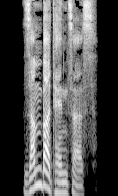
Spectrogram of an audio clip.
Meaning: genitive singular of Sambatänzer
- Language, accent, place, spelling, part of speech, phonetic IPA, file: German, Germany, Berlin, Sambatänzers, noun, [ˈzambaˌtɛnt͡sɐs], De-Sambatänzers.ogg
